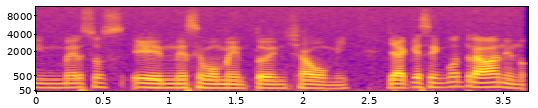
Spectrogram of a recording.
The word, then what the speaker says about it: Xiaomi: La palabra Xiaomi, que en realidad se pronuncia Xiaomi,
